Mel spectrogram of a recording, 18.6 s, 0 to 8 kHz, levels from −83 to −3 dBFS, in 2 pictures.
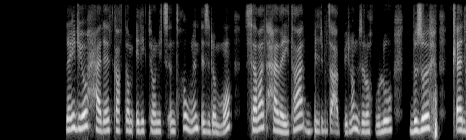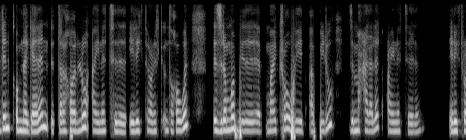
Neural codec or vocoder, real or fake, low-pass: codec, 16 kHz, 0.8 kbps, ZipCodec; fake; 7.2 kHz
